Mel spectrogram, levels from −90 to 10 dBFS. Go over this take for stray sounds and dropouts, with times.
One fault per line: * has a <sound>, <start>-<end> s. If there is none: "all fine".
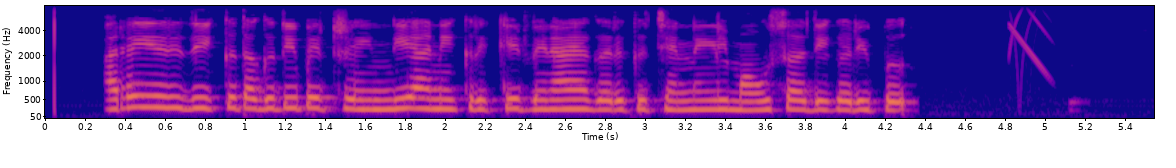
* has a chirp, 4.8-5.1 s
